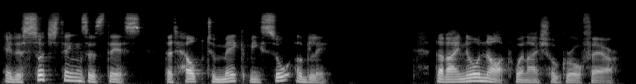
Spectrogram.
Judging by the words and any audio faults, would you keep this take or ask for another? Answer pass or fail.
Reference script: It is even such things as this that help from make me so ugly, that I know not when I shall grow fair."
fail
